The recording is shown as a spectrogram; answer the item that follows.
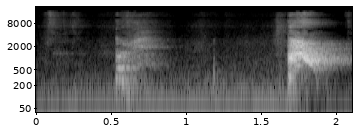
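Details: A pet dog at mealtime, about to be given a special meal of pork and dried pollack, lets out two short, sharp barks about a second apart. The second bark is louder, with quiet pauses around both.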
